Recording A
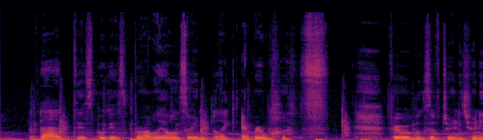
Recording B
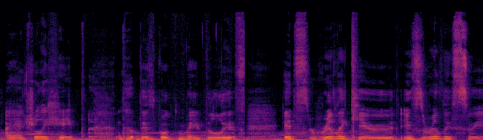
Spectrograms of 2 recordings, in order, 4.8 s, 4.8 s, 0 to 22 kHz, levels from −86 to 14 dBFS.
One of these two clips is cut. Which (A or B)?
B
